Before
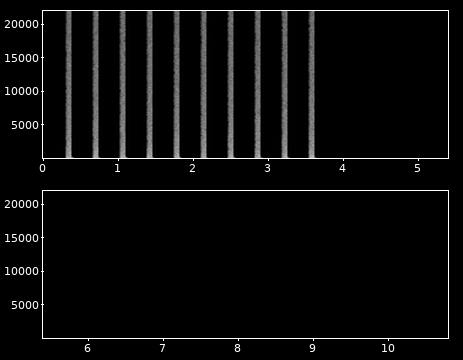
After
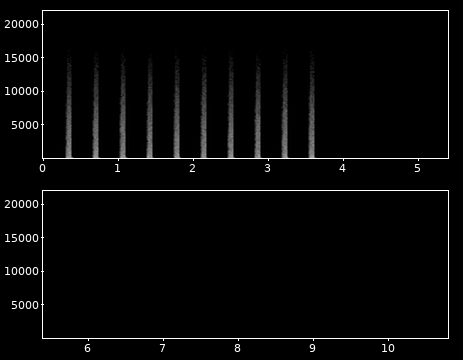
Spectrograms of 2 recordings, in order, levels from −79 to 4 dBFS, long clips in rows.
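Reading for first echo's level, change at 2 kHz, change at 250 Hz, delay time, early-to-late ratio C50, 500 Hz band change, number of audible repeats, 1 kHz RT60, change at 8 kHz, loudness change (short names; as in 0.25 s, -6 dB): none, -8.0 dB, -8.0 dB, none, none, -8.0 dB, none, none, -15.0 dB, -10.0 dB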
